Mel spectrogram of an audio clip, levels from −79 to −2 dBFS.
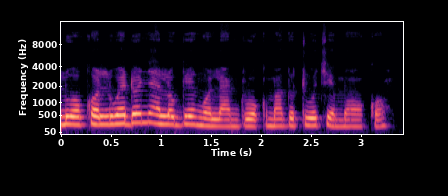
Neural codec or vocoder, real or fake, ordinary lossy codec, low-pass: vocoder, 48 kHz, 128 mel bands, Vocos; fake; Opus, 32 kbps; 14.4 kHz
